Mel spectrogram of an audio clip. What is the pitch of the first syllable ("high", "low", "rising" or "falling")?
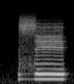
high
